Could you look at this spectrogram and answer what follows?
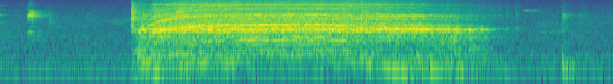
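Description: A kitchen mixer grinder whirs loudly for about three and a half seconds while blending a chutney for sprout salad, starting abruptly, holding a steady high whine, then winding down with a short clack after.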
